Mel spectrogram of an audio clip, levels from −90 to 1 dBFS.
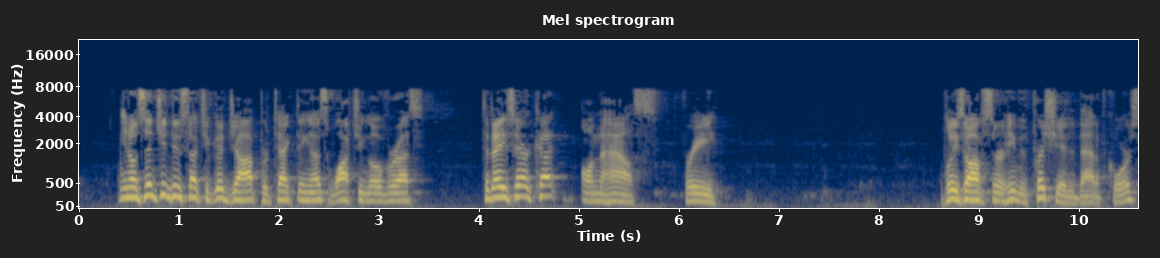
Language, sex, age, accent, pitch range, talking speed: English, male, 40-59, American, 115-170 Hz, 160 wpm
